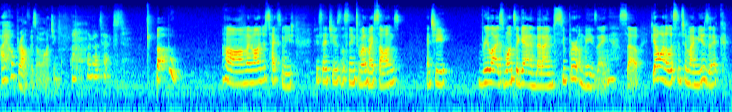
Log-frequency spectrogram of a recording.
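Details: Young adult woman with Tourette syndrome; her tics fluctuate and have recently worsened, possibly with the transition to college. Vocal tics occur during casual speech. Finding: vocal tic (Tourette syndrome).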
